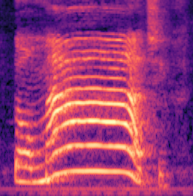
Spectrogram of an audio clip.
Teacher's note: Perceba que o má parece que está mais intenso, parece que ele pesou um pouco mais e demorou mais na nossa pronúncia. Então eu percebo que a sílaba mais forte aí é o má, ou seja, é a penúltima sílaba da palavra. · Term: paroxítona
